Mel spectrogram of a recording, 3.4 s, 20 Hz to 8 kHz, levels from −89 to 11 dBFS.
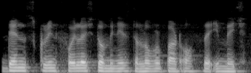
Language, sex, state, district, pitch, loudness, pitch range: English, male, Nagaland, Kohima, 110 Hz, -17 LUFS, 105-120 Hz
